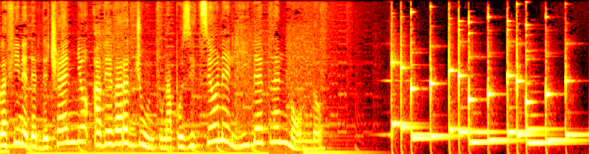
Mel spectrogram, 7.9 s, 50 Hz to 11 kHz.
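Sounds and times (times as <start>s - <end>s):
speech: 0.0s - 4.4s
classic mobile phone ringtone melody: 5.1s - 7.8s.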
